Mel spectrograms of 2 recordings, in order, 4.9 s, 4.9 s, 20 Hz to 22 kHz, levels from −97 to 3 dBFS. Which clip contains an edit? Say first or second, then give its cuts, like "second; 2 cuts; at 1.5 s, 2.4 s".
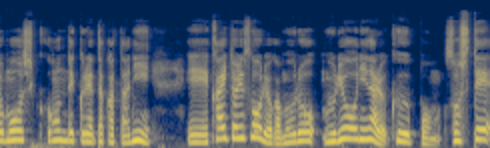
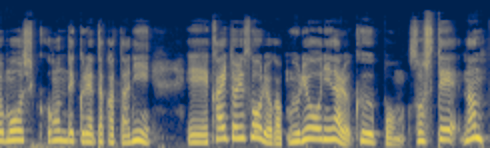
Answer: second; 1 cut; at 2.8 s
